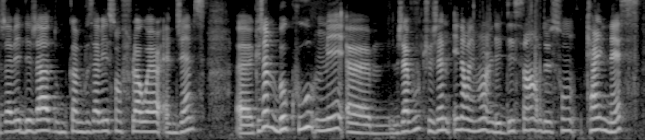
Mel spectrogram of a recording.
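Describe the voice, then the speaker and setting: A woman's voice: mid-range voice, a bit bright. A woman with a mid-range voice talks casually to her viewers, showing off new purchases. She rambles, restarts and fills gaps with hesitations. Faint background noise sits under her voice. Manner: chatty, rambling, many fillers and restarts. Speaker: coloring book vlogger.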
